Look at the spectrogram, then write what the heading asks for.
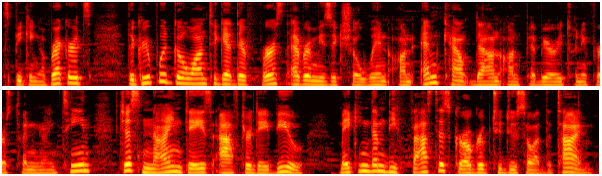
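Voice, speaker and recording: Male video essay host, a little raspy, upbeat scripted read. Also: mid-range voice, expressive, moderate pace, a bit bright, soft background music. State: slightly raspy, losing voice.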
